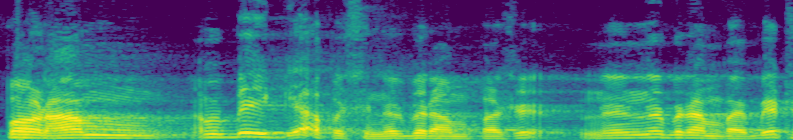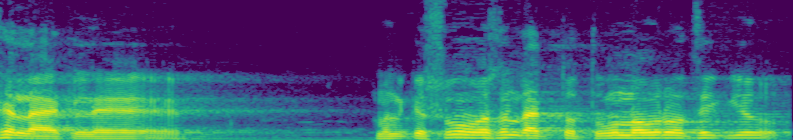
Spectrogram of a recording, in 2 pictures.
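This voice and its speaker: Onstage in an echoey hall with long reverb, a stand-up comedian spins chatty comic stories at a normal speed, his fairly high voice bright in tone, though the recording cuts off the highs. He acts out his friends' quoted lines as the audience laughs.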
